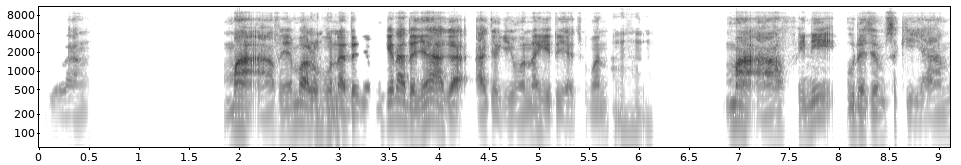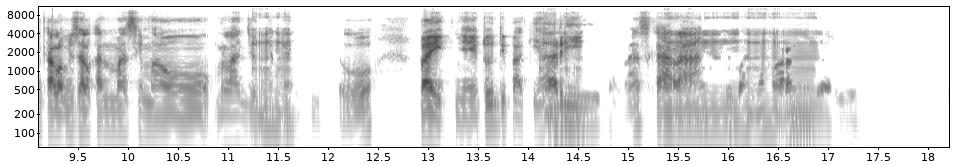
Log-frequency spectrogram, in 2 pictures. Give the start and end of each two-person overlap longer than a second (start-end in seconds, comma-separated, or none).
15.3-17.0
